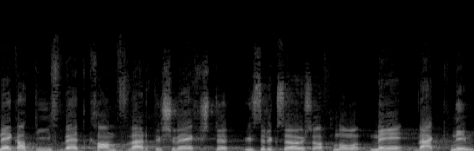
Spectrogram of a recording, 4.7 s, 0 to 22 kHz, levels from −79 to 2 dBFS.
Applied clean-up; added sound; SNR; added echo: none; none; none; none.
